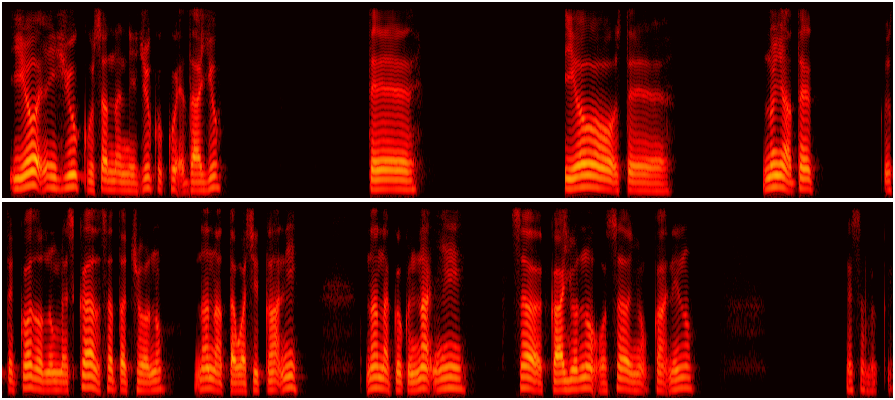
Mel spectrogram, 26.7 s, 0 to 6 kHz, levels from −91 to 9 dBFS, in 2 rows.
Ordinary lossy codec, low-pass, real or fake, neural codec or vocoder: none; 5.4 kHz; fake; autoencoder, 48 kHz, 32 numbers a frame, DAC-VAE, trained on Japanese speech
